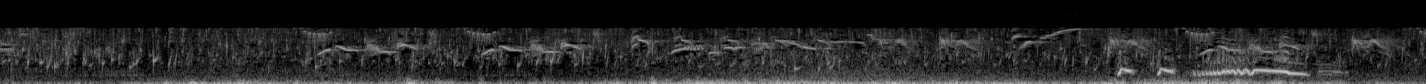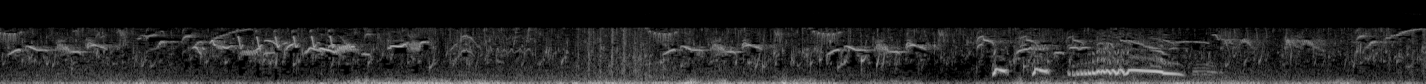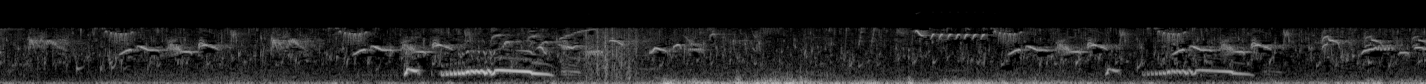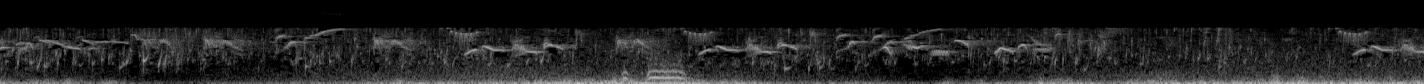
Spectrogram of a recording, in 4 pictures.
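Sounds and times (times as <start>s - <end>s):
bird cooing: 11.2s - 13.4s, 24.2s - 26.5s, 32.6s - 34.4s, 39.6s - 41.2s, 49.0s - 49.7s.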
